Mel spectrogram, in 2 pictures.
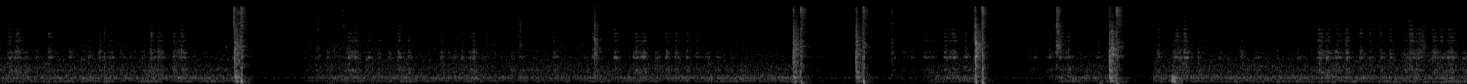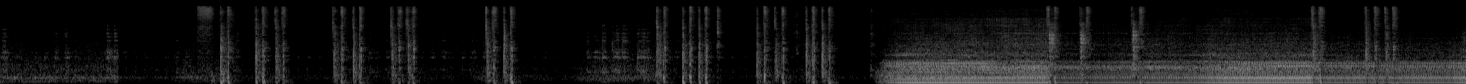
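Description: Pneumatic upholstery staple gun firing into a wooden sofa frame, sharp clacks coming singly and in quick irregular clusters. About 23 seconds in a steady low hum starts abruptly, with more staple shots over it.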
